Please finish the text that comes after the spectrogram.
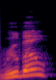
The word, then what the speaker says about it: Roubo: movie uh Jonathan roubo is it Rubo Rubo yep you got it ruh-oh Jonathan sorry I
